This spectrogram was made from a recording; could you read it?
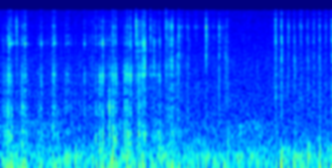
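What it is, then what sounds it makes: Soap bar scratched with nails. A solid pink soap bar with ribbed sides is scratched with long nails while held in hand. Quick, dense bright scratches and ticking clicks run over a low, steady rumble for the whole clip.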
